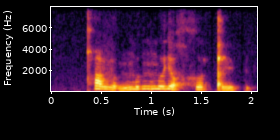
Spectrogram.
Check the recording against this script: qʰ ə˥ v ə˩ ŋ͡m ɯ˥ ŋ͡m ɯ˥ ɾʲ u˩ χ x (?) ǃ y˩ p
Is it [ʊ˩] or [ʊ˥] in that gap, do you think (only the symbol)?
ʊ˥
